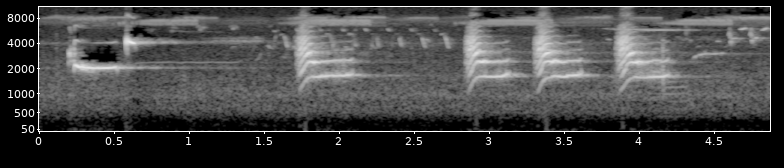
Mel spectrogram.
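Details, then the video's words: Northern mockingbird, said to copy some 200 sounds, gives a level whistle with a sharp upslurred note, then four harsh, scratchy downswept calls in close succession; a soft high hiss continues underneath. "Masteran suara burung NORTHERN MOCKINGBIRE bisa merekam 200 suara"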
